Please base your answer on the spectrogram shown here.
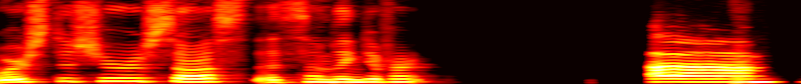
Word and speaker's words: Worcestershire: Wooster sauce is that is that that's not Worcestershire sauce that's something different um well I'm just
